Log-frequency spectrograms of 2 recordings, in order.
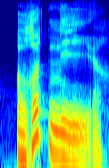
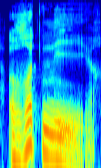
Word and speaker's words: retenir: Okay, so normally in that situation, well, you've got to pronounce this re, okay, but then you don't insist too much on this here, so it goes like retenir, retenir.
